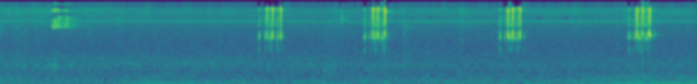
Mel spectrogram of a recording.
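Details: A single lonely cricket in a real recording, chirping four times in the second half after a faint early note; each chirp is a short high trill of quick pulses, about one per second, over a quiet low hum.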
